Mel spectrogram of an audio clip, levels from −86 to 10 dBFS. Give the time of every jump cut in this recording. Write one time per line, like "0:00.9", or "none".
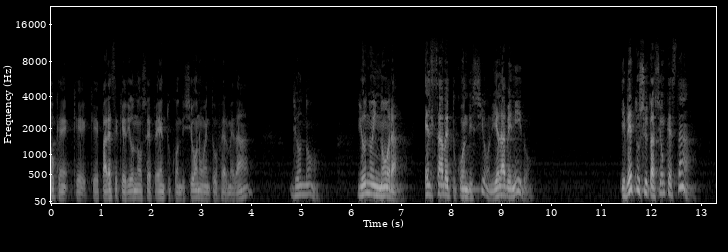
none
